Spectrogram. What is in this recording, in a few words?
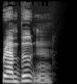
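"rambutan", US English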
